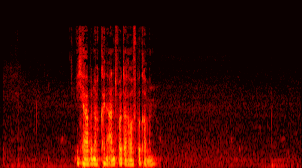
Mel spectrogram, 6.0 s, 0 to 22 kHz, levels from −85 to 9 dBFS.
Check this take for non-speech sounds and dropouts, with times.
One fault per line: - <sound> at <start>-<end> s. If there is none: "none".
none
